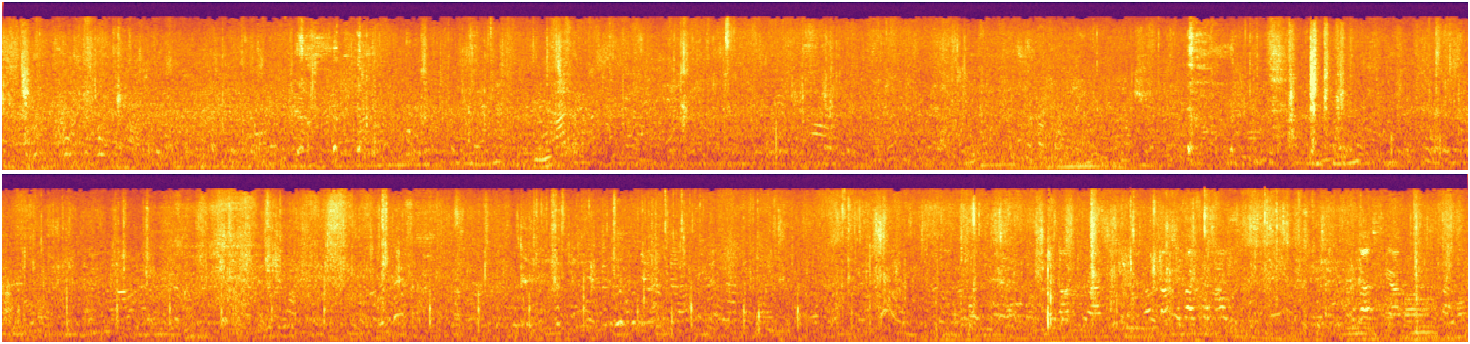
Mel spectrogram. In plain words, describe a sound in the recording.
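A crowd murmurs softly outdoors in light wind.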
